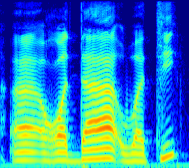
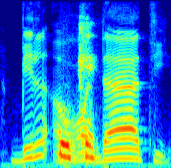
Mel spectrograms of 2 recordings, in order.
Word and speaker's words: بالغداة: Rain is heavy, and also this is not radawati. This is actually radati. The wow here, it is silent. It is like an alif. Bil radati.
